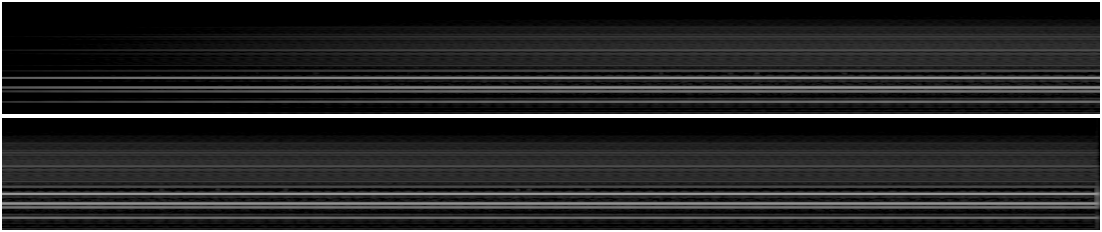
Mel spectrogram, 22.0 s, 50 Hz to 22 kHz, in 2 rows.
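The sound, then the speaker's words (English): Steady electronic tones from an ultrasonic animal repeller, several pure pitches layered into a high, piercing drone that swells in over the first few seconds and then holds unbroken. From "Pest", a live performance piece by sound artist Robbie Judkins in London in 2017. “But never fear, you've got an ultrasonic animal repeller.”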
